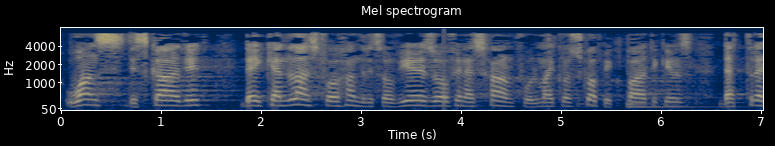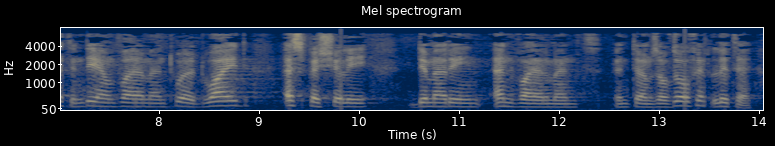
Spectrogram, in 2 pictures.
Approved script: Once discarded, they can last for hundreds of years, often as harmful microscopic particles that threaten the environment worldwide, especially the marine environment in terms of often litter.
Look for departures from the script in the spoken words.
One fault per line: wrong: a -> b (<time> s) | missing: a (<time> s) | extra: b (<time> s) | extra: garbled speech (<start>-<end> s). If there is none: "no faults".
no faults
